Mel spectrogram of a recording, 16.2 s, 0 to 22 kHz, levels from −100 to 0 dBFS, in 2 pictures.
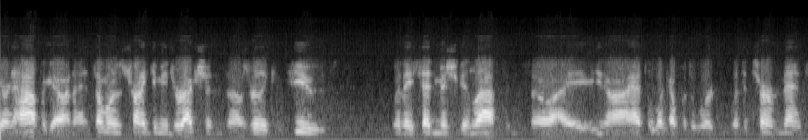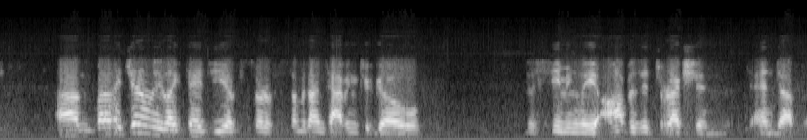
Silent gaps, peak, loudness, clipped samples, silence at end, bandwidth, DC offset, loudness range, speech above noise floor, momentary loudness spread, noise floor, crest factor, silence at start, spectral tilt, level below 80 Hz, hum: none; -2 dBFS; -19 LUFS; under 0.1%; 0.15 s; 5.8 kHz; 0.1%; 3 LU; 43 dB; 13 LU; -62 dBFS; 18 dB; 0 s; -6 dB/octave; -64 dBFS; 60 Hz at -60 dBFS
